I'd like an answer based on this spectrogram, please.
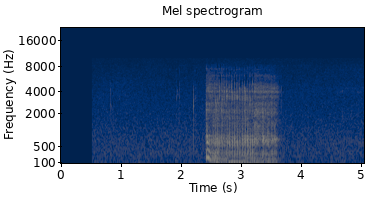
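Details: Female English Bulldog asleep indoors lets out a single rough, rasping snore lasting about a second after a stretch of near silence.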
